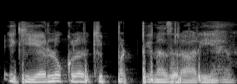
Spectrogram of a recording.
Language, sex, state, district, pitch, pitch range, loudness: Hindi, male, Rajasthan, Jaipur, 115 Hz, 105-125 Hz, -16 LUFS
